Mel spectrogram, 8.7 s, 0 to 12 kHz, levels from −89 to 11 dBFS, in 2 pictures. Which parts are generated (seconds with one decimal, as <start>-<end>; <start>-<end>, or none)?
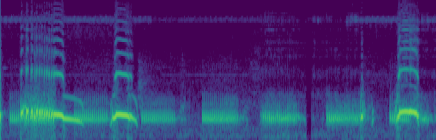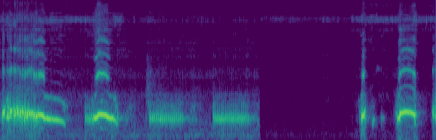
2.6-3.6; 4.1-8.7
